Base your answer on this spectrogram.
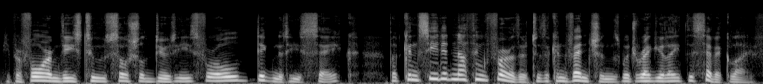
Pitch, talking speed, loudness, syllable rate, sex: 155 Hz, 175 wpm, -17 LUFS, 5.4 syllables/s, male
